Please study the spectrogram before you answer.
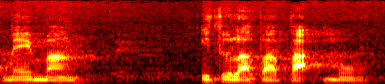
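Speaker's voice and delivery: knowing disapproval. Acted. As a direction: drop low and confirm it quietly.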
